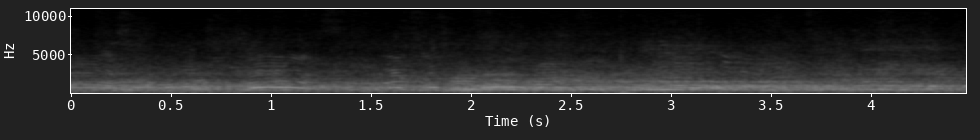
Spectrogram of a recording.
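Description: Distant, overlapping shouts and calls of footballers on the pitch, carrying across an empty stadium with no crowd noise.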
